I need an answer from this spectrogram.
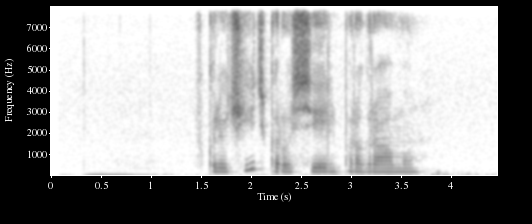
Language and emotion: Russian, sad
